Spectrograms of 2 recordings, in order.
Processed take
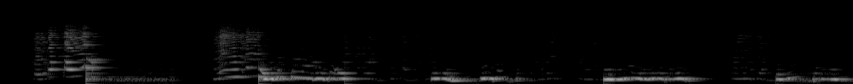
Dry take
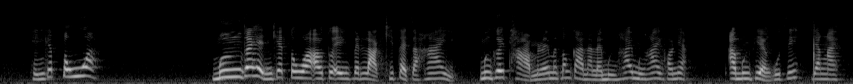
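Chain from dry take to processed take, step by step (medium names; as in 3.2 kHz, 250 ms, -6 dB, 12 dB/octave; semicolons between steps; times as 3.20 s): spectral noise reduction 12 dB; low-pass sweep 1.1 kHz -> 140 Hz, 1.62–3.53 s; power-law waveshaper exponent 0.5; LFO band-pass square 0.58 Hz 240–3700 Hz; chord resonator F3 sus4, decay 0.45 s; trim +9.5 dB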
